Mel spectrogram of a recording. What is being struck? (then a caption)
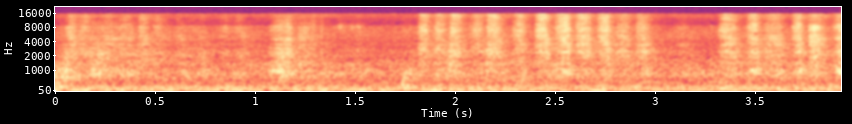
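Paper page rubbed by a felt-tip marker. A dark felt-tip marker rubs and scratches across a thin printed paper mandala page lying flat on a dark wooden table while one hand colors and the other, with long black nails, rests on the sheet. Quiet, bright, papery scratching comes in soft strokes that turn into faster back-and-forth bursts in the second half.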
